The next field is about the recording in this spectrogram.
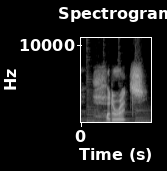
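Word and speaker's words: Hodorowicz: I have to remember how to pronounce his last name. It is Luke Hoderitz.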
